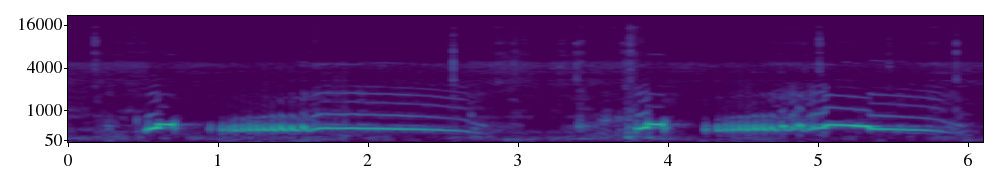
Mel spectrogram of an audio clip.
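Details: Two phrases of a turtle dove's lure call, meant to make a reluctant rival answer. Each opens with a clipped high note, rolls into a pulsing burr and ends in a drawn-out descending coo.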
